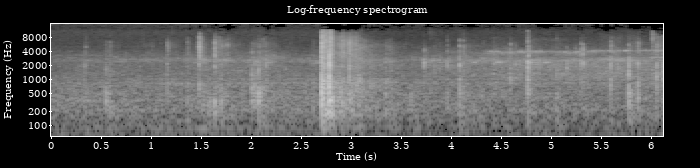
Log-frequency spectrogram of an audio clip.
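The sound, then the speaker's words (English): Fireworks burst over a cheering crowd in Tahrir Square, a single loud bang in the middle standing out from a steady run of many sharper pops and crackles, all fairly faint overall. “And if you want to listen, you can hear these fireworks going off.”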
